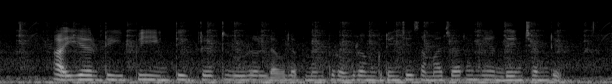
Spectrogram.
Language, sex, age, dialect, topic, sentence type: Telugu, male, 25-30, Central/Coastal, agriculture, question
